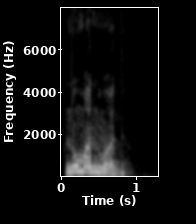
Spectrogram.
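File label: "нумӧн-мӧд", Komi, female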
